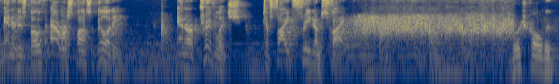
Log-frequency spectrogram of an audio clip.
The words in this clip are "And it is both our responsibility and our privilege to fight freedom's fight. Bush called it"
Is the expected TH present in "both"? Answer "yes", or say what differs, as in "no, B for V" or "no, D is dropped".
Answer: yes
